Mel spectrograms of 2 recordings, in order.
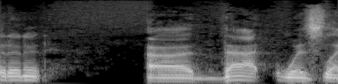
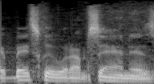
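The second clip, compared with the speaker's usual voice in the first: ordinary delivery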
